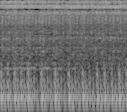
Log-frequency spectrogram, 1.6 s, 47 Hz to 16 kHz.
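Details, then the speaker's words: Japanese-made Honda CD 125 Twin, 125cc two-cylinder four-stroke with 4-speed gearbox and original engine, idling: an even, steady low putter with regular firing pulses and no knocks or rattles, running smoothly. "máy móc là bao anh em nguyên zin, thì máy nha, mượt mà nha này, đó, đầm keo zin nhìn chắc không, Suzuki Win mà."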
